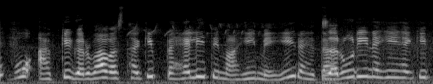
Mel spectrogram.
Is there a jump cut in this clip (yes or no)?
yes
